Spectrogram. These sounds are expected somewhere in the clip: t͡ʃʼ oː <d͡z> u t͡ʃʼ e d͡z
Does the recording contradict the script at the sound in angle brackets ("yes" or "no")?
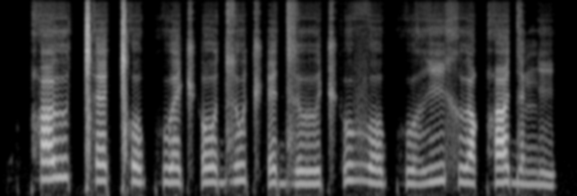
no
